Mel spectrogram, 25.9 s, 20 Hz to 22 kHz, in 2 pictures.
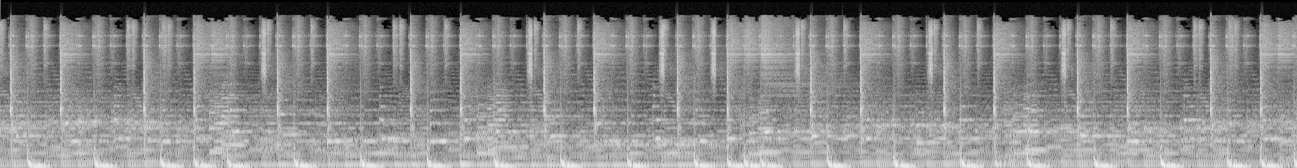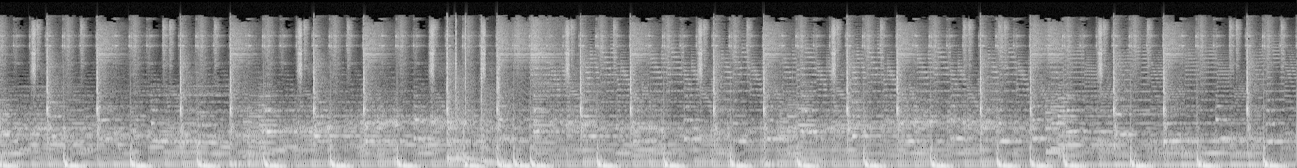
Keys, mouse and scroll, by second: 0.0 click, 1.6 click, 2.8 shift+click, 4.2 scroll down 2, 6.8 shift+d, 12.2 shift+d, 14.9-15.4 scroll down 1, 15.4-15.9 scroll up 2, 15.9 click, 16.6 scroll up 5, 17.3-18.6 scroll down 4, 18.6 click.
